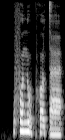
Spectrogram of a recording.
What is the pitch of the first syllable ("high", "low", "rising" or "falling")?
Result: high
